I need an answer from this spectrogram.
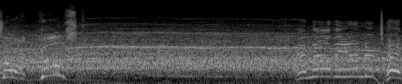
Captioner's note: audience cheers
